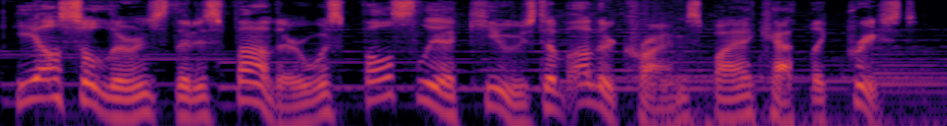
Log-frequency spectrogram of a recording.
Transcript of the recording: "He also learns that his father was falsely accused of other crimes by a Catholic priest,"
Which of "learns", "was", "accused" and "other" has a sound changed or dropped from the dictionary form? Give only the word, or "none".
none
